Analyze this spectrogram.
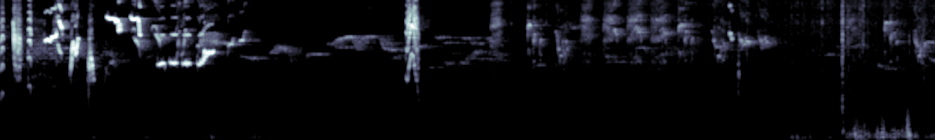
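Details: Oriental magpie-robin used as a lure to start a kept bird singing, giving loud varied whistled phrases for the first three seconds, then softer scattered notes and a low rustling thump near the end.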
